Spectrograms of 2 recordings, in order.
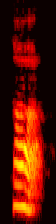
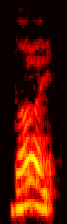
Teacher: These consonant sounds are made when the tongue tip contacts the alveolar ridge, the gums just behind the teeth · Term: Alveolar sounds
